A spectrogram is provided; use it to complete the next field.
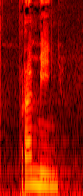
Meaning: ray, beam
- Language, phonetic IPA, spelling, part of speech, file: Belarusian, [praˈmʲenʲ], прамень, noun, Be-прамень.ogg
